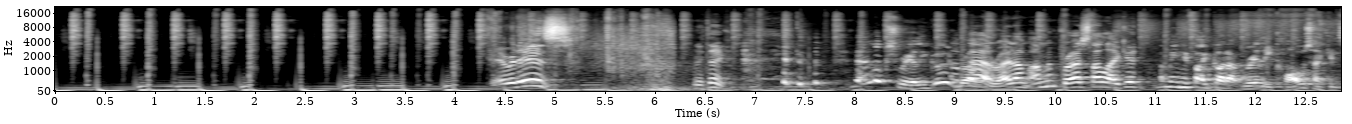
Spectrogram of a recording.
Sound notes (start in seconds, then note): 0.1 rhythmic music; 6.7 laughing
